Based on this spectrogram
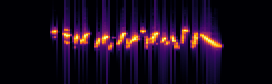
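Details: Biskra goldfinch song, flyachi style: under two seconds of varied, quick twittering notes jumping up and down in pitch, ending with a drawn-out downward-sliding note. No other sounds.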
